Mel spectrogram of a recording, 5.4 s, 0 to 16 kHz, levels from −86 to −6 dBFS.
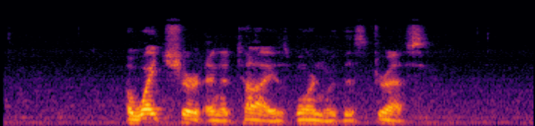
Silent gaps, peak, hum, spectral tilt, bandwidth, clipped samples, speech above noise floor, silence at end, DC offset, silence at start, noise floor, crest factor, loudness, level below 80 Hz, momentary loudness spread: none; -4 dBFS; none; -7 dB/octave; 7.8 kHz; under 0.1%; 29 dB; 1.1 s; under 0.1%; 1.25 s; -50 dBFS; 20 dB; -22 LUFS; -52 dBFS; 12 LU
